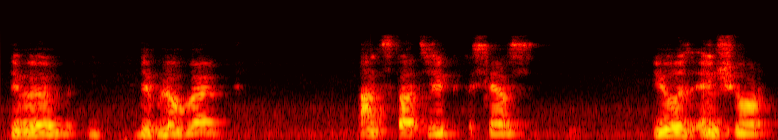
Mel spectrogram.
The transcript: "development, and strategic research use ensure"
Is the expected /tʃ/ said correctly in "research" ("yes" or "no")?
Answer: no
